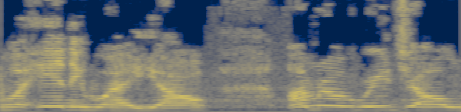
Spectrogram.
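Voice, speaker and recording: Someone with an American accent speaks at a fairly quick pace. Noticeable background noise is present. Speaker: homestead vlogger. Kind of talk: casual devotional talk. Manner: loud.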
